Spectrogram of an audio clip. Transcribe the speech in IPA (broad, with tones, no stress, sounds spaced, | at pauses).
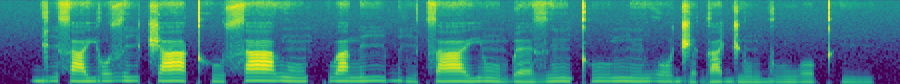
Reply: ɡ i˨ s a˨ j o˦ z i˦ t͡ʃ aː˦ kʰ u˨ s aː˦ v ũ˨˦ kʷ a˦ n iː˦ ɓ iː˨ t͡s aː˦ j ũ˦˨ ɓ ɛ˨ z ĩ˦˨ kʼ uː˦ ŋ ĩ˦ v oː˦ d͡ʒ ɛ˨ ɡ a˦ d͡ʒ ũ˨ ɡ uː˨ w o˦˨ kʰ iː˨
